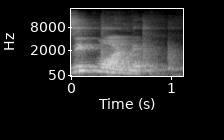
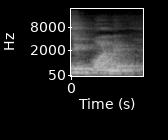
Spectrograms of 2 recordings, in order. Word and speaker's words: Zsigmondy: That gold number was introduced by scientist Zsigmondy. Here S silent letter. So the protective action or protecting power of different leophilic soils is expressed in terms of gold number, which is introduced by scientist Zsigmondy.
